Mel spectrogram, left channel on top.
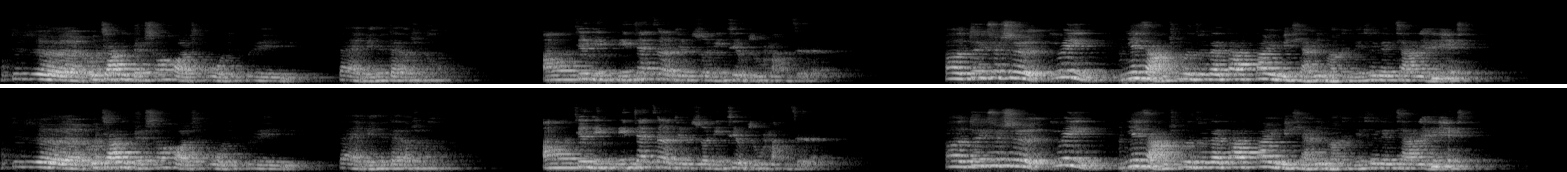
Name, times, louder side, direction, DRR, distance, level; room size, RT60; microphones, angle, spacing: voice 1, 0.1-2.9 3.4-4.1 9.5-14.6, equal, 30° left, -5 dB, 0.4 m, -20 dB
voice 2, 0.9-1.3 4.0-4.4 5.4-8.2 11.2-11.4 14.2-14.6, right 2 dB, 30° right, -1 dB, 0.5 m, -25 dB
2.6 x 2.4 x 2.3 m, 0.85 s
head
